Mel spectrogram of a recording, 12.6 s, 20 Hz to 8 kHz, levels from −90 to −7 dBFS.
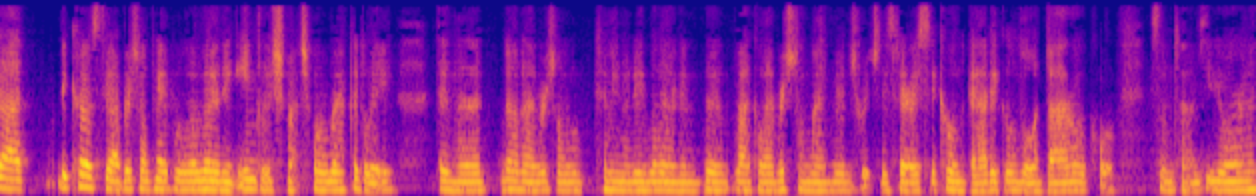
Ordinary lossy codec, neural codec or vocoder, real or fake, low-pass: MP3, 32 kbps; codec, 16 kHz, 1 kbps, FreqCodec, smaller model; fake; 7.2 kHz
